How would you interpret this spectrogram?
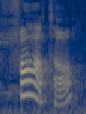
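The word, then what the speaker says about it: Vater: فاتا، فاتا يعني الأب.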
